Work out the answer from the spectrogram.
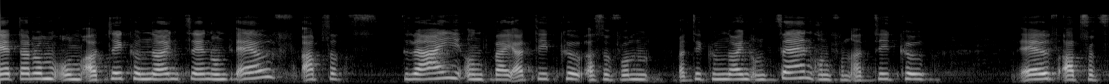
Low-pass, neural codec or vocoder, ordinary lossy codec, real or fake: none; autoencoder, 22.05 kHz, a latent of 192 numbers a frame, VITS, trained on one speaker; none; fake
